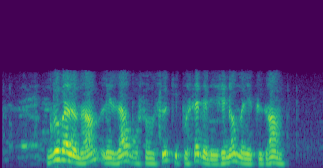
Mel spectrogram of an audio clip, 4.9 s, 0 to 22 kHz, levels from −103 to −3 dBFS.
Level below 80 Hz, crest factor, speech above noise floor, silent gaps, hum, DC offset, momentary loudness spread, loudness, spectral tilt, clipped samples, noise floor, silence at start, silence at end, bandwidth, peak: -66 dBFS; 18 dB; 20 dB; none; none; under 0.1%; 23 LU; -21 LUFS; -12 dB/octave; under 0.1%; -40 dBFS; 0.3 s; 0.6 s; 3.9 kHz; -2 dBFS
